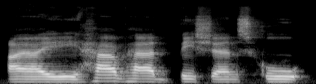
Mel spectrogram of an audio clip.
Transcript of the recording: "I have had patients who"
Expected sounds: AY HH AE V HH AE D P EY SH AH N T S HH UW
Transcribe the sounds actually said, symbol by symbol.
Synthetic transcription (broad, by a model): AY HH AE V HH AE D P EY SH AH N T S HH UW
